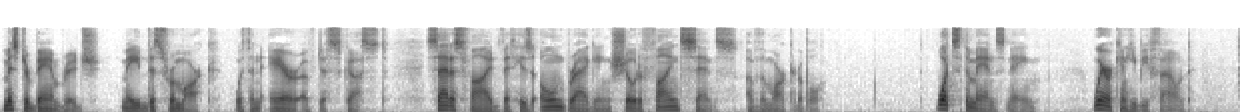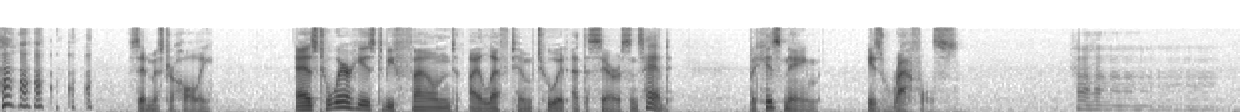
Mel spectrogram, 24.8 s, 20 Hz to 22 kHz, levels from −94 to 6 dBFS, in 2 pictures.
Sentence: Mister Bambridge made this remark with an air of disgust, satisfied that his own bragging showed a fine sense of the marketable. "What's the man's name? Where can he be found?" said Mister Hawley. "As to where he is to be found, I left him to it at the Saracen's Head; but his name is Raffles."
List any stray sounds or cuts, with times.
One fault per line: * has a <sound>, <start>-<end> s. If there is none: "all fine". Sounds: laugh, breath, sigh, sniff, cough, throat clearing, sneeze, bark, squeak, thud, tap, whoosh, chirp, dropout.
* has a laugh, 12.4-13.3 s
* has a laugh, 23.1-24.6 s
